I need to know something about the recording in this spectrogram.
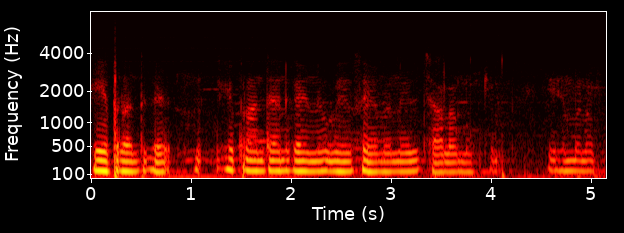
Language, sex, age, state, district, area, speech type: Telugu, male, 18-30, Telangana, Nirmal, rural, spontaneous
